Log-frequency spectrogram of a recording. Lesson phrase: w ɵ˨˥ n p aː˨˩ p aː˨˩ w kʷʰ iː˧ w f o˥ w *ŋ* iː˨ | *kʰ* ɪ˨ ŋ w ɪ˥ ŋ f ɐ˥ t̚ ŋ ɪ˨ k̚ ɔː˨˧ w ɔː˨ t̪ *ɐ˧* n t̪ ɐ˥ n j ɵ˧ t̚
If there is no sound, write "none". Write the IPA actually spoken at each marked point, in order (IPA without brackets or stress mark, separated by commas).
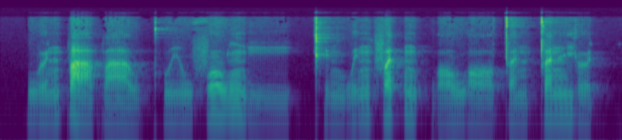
ŋ, kʰ, ɐ˧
